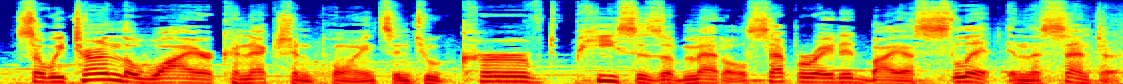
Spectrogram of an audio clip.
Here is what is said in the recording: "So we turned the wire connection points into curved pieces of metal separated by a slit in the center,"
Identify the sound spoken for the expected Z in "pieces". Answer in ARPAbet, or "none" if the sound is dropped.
Z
